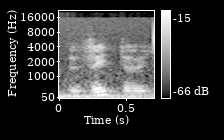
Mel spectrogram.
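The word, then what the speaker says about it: Vétheuil: I'm gonna look up how you pronounce Vetoy. Vetoy. Oh. Vetoy.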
